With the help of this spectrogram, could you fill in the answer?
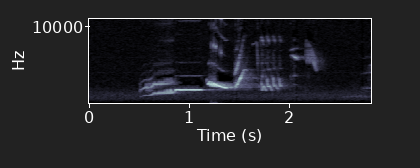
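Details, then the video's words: A single common blackbird phrase: a low rising fluted whistle, a longer held note, then a quick descending slur into thin high twittering. "Bird Song - Common Blackbird"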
